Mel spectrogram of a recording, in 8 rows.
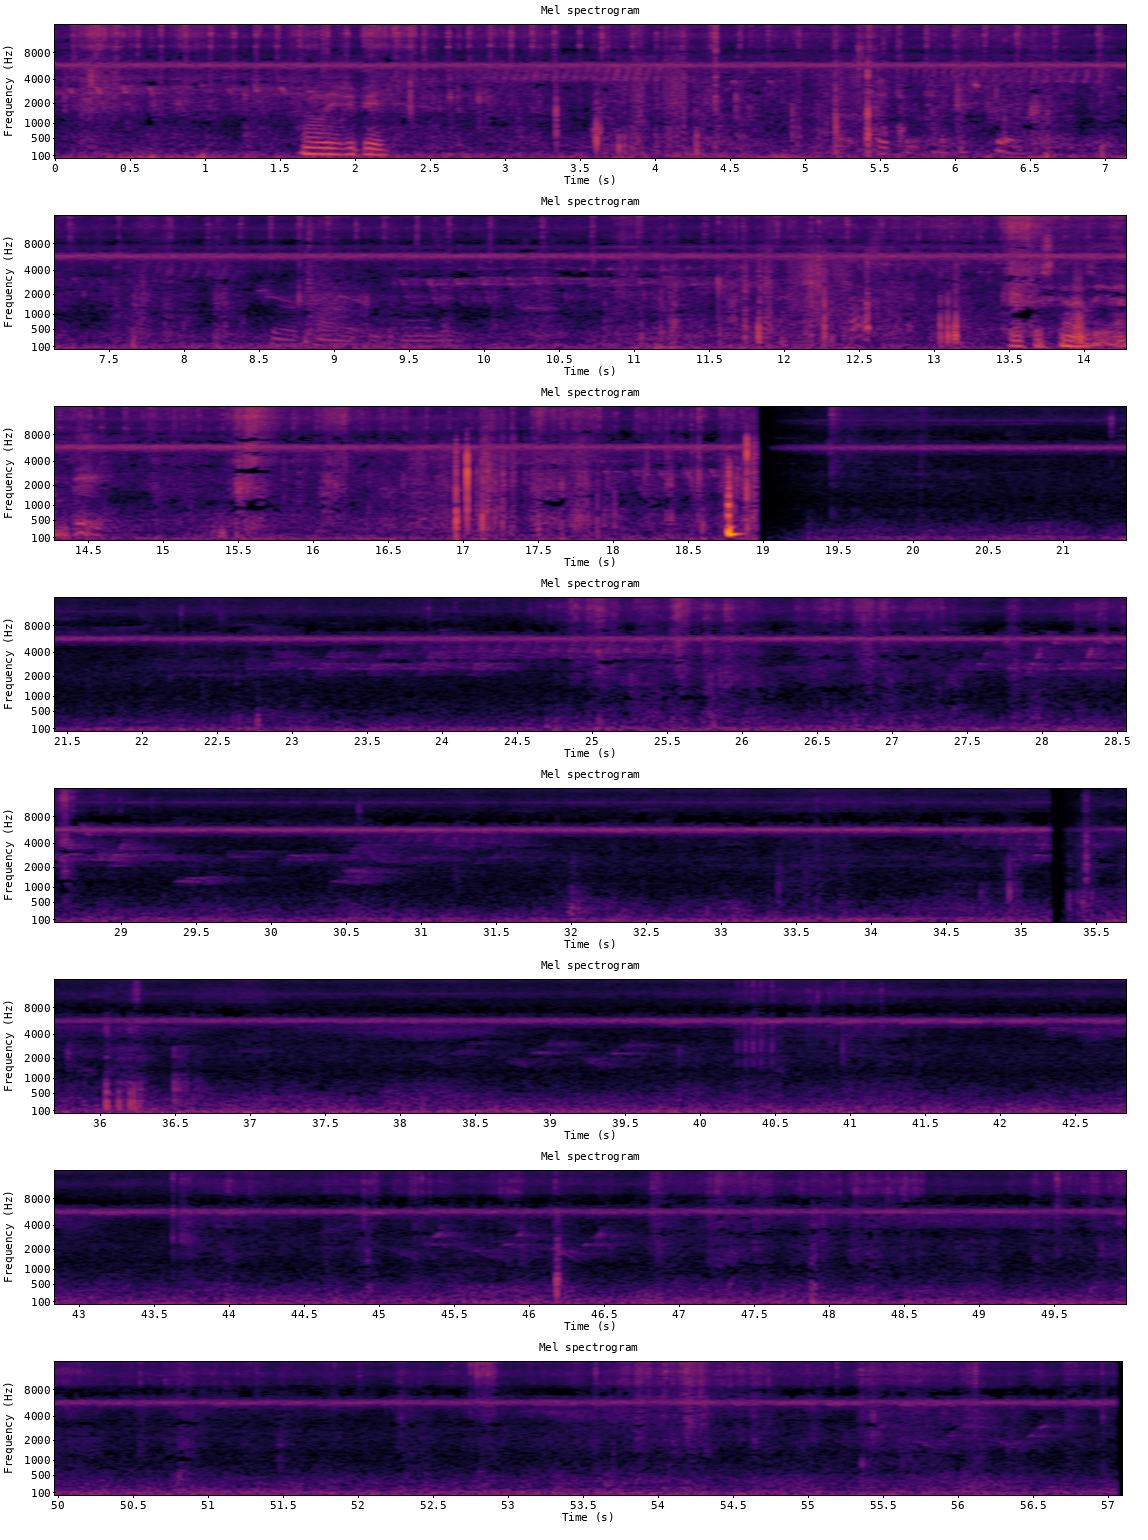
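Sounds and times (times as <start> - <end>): faint chirps: 0.0 - 16.3
insects droning: 0.0 - 57.0.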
